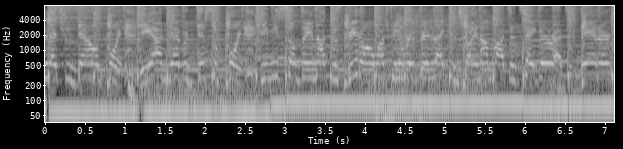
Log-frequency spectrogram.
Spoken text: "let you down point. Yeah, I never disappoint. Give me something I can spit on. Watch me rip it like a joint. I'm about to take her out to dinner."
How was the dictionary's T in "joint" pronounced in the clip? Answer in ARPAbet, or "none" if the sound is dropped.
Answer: none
